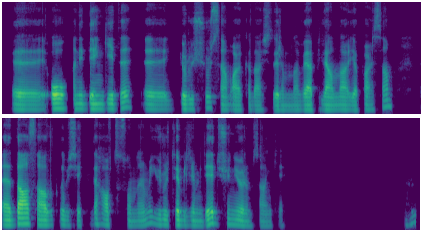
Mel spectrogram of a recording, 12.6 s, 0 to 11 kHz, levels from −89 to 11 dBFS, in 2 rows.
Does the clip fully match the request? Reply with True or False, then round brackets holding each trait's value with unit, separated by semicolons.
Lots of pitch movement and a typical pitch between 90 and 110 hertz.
False (2.5 semitones; 100 Hz)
